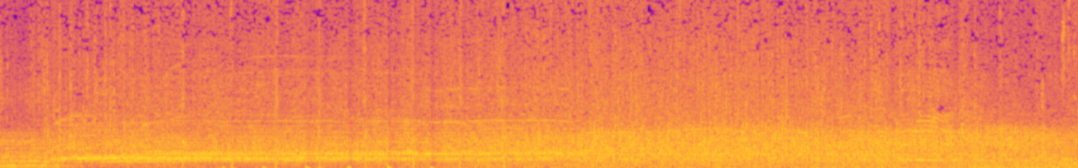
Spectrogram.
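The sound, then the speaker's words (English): Loud, sustained crowd applause with cheering in Phoenix as James Jones is introduced, dense continuous clapping with a few whoops rising over the steady roar. “Give a round of applause to Mr. James Jones.”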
